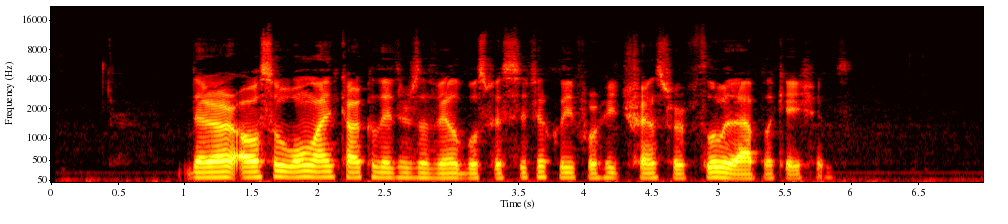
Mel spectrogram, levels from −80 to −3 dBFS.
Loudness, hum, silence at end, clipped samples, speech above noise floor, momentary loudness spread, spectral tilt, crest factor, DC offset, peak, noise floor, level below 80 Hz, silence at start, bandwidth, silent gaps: -21 LUFS; none; 1.15 s; under 0.1%; 37 dB; 12 LU; -6 dB/octave; 18 dB; under 0.1%; -4 dBFS; -58 dBFS; -56 dBFS; 1 s; 12 kHz; none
